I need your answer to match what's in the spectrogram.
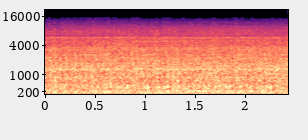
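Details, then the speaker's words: Petrol Fiat Panda 4x4 Sisley with add-on fuel injection/pressure setup: dull, uneven idle with hissy edge and no clean rhythm; running very rich and rough, owner suspects fuel pressure regulation problem. "but as you can hear it's not happy"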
